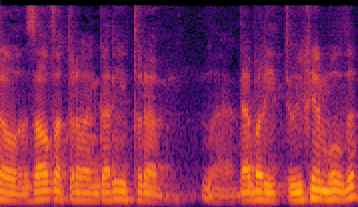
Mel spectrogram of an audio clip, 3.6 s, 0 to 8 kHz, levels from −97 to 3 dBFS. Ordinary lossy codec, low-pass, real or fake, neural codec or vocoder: none; none; fake; codec, 16 kHz, 1.1 kbps, Voila-Tokenizer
